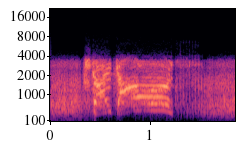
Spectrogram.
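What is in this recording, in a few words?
German bailout mood high, speech; War Thunder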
